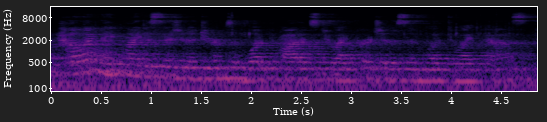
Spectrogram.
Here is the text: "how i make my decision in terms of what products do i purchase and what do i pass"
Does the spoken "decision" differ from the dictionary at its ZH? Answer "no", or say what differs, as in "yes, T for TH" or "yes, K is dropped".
no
